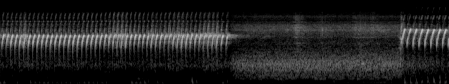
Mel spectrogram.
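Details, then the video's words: Canary performing a long rolling song meant for tutoring: a fast, even, high-pitched trill for about two seconds, a short silent gap, then a slightly higher rapid trill resumes. "Suara burung kenari ngerol panjang bagus buat pemasteran"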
